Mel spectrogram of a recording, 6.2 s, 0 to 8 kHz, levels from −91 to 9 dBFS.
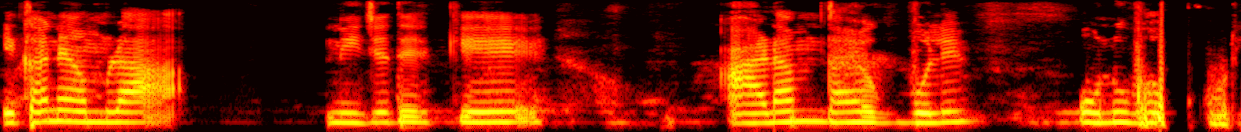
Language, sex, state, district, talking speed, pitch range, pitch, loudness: Bengali, female, West Bengal, Kolkata, 70 wpm, 225-235 Hz, 230 Hz, -15 LUFS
